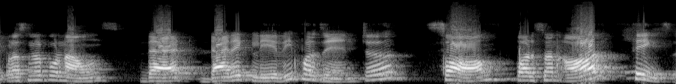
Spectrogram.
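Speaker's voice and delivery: slow, stretched recitation. Shown as a demonstration. Teacher repeating the definition slowly for memorising. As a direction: say it again slowly. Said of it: "फिर से एक बार देखिए".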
